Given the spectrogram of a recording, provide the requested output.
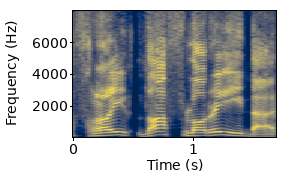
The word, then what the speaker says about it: Florida: Now, if I also may, Brian, how would you feel if people started pronouncing Florida, Florida? Because the origins of the word Florida, it's La Florida. It's land of flowers in Spanish.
